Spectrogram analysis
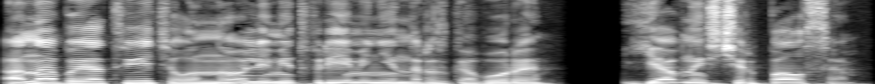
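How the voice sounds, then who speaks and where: A man's voice: mid-range voice, animated, a little fast. A man reading scripted narration from a romance novel as an audiobook narrator.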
